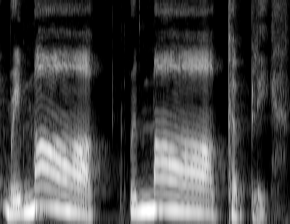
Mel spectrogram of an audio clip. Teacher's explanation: the ma gets a little bit longer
